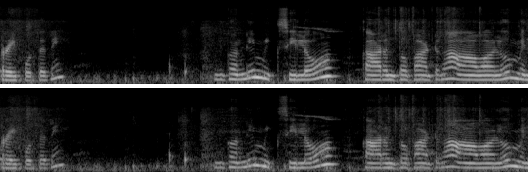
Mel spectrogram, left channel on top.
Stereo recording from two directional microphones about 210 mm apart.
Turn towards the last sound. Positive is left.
turn(degrees=35)  # may be behind; listen again after turning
